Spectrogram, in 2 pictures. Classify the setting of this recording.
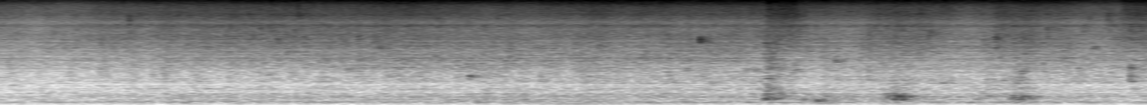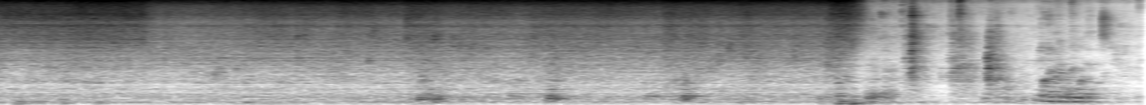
restroom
